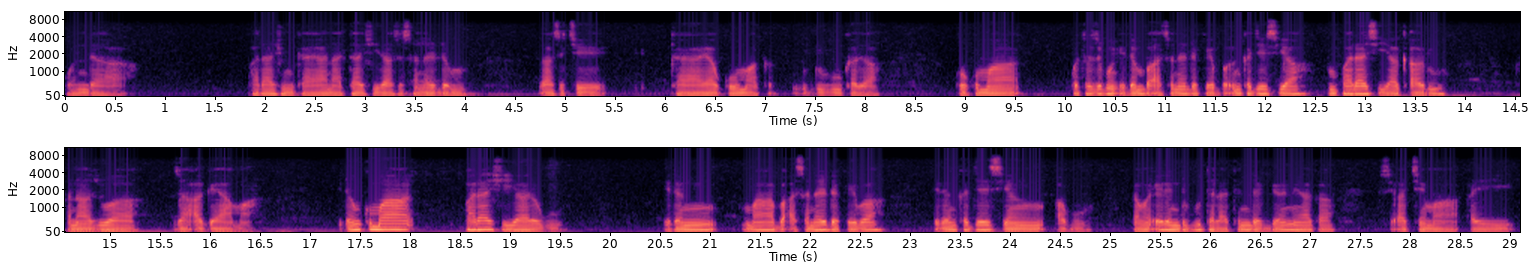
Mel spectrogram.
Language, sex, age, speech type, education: Hausa, male, 46-60, spontaneous, tertiary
